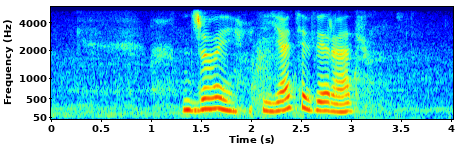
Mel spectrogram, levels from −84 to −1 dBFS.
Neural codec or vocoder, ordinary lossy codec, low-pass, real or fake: none; none; 5.4 kHz; real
